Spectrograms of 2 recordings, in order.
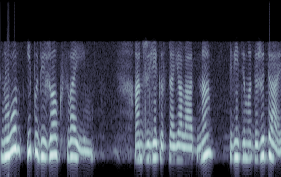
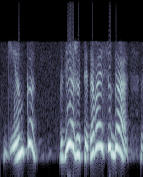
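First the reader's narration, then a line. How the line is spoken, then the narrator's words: Distant shouting. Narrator (Russian): закричали с раскопок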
